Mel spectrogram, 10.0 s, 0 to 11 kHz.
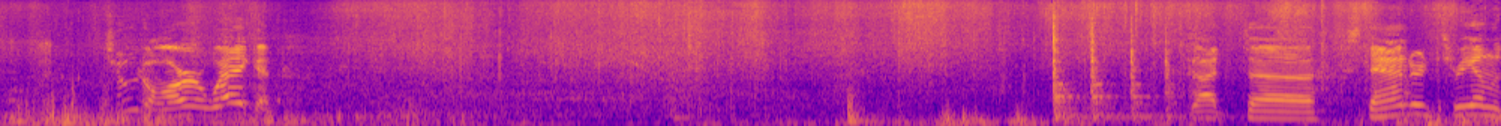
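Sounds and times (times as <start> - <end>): wind buffeting microphone: 0.0 - 10.0
car door knocks: 7.0 - 8.0.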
